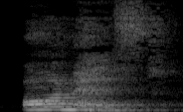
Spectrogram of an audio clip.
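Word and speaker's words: honest: इसी तरह से अगर एच के बाद ओ आ जाए तो एच साइलेंट हो जाता है। ऑनेस्ट, our, honour, honorary.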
